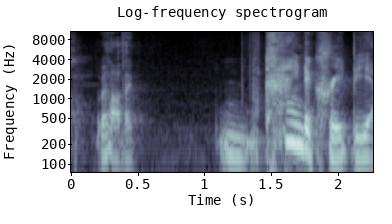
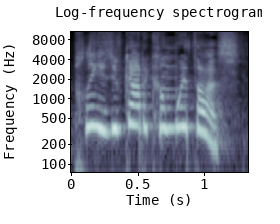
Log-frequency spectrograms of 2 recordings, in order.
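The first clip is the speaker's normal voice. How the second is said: mock high pleading; 3 dB louder than usual. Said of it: "they're like".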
